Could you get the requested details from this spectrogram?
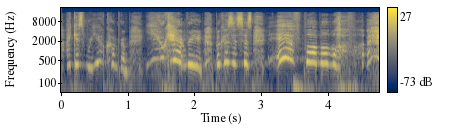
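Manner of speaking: high, loud mocking shout; furious retort. [name] yelling back at the drunk man, furious mockery. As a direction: spit it back at him, seething. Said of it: "I was getting, like, madder and madder".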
